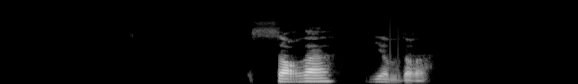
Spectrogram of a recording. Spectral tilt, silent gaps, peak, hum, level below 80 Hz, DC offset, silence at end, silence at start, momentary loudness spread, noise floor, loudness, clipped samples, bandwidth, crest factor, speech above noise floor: -8.5 dB/octave; none; 0 dBFS; none; -66 dBFS; under 0.1%; 1.5 s; 2.7 s; 17 LU; under -90 dBFS; -19 LUFS; under 0.1%; 7.6 kHz; 24 dB; over 71 dB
